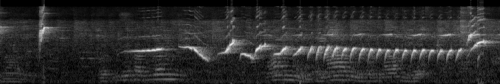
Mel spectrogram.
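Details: White-rumped shama in a masteran training song for getting silent birds to sing: a sharp note, then a drawn-out whistle, a swooping phrase and a long rapid trill of even repeated notes ending in a high chip.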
